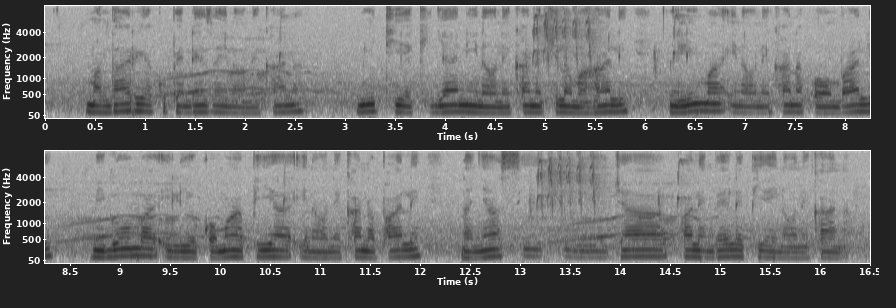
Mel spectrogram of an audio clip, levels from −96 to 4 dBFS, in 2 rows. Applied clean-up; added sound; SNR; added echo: none; Bird + Breathing; 9 dB; none.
